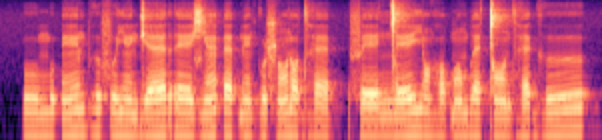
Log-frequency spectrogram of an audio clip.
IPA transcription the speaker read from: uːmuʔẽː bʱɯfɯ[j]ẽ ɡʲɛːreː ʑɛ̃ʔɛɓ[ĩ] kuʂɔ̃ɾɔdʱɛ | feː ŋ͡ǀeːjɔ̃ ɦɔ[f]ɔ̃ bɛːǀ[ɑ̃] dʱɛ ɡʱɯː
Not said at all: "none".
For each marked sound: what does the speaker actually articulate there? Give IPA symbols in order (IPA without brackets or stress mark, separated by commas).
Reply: j, ẽ, ɓ, ɔ̃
